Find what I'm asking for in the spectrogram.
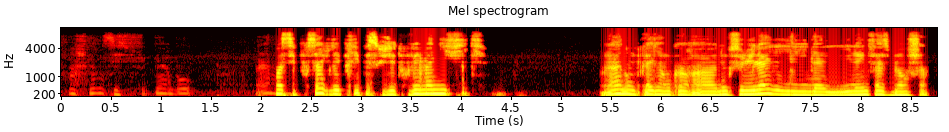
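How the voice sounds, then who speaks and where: A woman's voice: on the low side, fairly even intonation, fast, creaky, a little mellow, dry recording, distant mic. A woman YouTuber chatting enthusiastically through a casual shopping haul vlog. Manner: chatty and enthusiastic, peppered with "hein". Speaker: craft YouTuber.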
